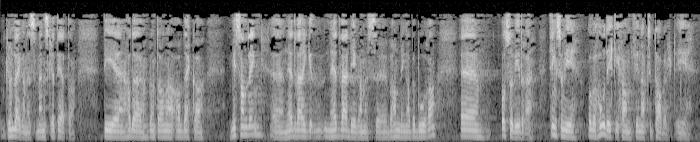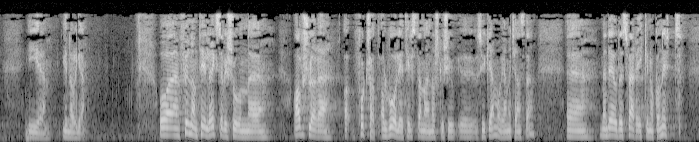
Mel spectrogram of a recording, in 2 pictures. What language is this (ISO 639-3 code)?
nno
